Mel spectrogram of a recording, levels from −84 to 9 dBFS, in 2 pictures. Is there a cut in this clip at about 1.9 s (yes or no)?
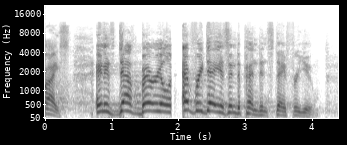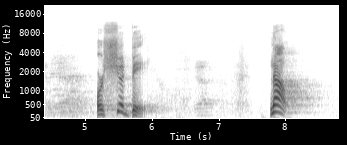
yes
